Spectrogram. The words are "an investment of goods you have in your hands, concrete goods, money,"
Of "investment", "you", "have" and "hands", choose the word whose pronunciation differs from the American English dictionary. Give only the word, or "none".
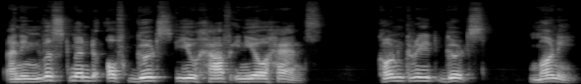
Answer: hands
